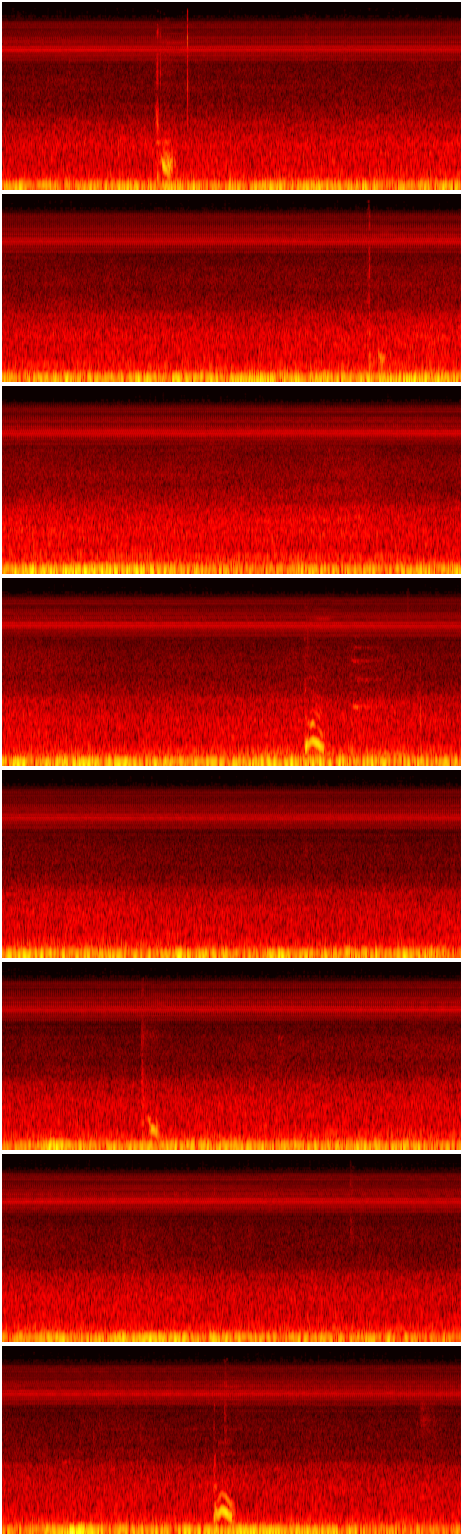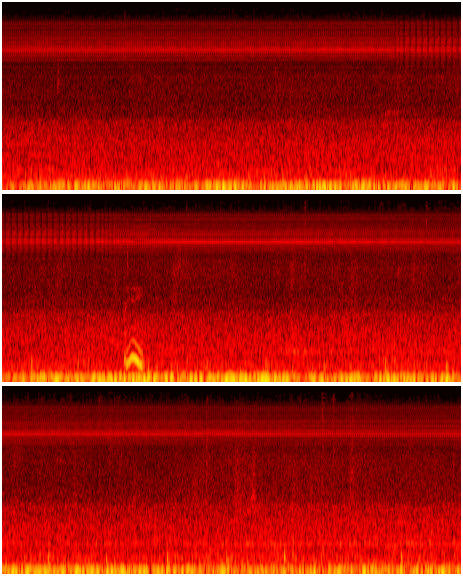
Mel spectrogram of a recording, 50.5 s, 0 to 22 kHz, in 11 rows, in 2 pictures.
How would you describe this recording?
Back from a bar, drank a few beers and Ive got hiccups. The streetlight makes me think of an insect. PCM-M10, internal microphones.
